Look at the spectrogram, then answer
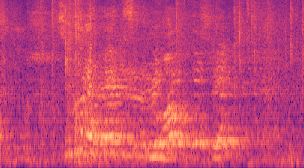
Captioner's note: laughs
